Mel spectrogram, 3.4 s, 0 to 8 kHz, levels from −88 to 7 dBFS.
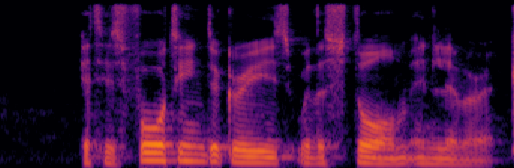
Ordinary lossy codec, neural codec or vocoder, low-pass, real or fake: Opus, 64 kbps; none; 7.2 kHz; real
